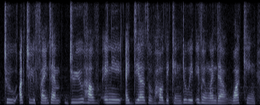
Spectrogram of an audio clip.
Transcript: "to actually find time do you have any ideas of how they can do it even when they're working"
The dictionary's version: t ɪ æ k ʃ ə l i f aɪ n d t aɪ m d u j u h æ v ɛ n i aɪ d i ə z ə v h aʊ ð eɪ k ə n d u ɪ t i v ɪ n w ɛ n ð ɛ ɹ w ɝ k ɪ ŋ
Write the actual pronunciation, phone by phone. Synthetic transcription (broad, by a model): t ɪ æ k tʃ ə l i f aɪ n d t aɪ m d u j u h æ v ɛ n i aɪ d i ə z ə v h aʊ ð eɪ k ə n d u ɪ t i v ɪ n w ɛ n ð ɛ ɹ w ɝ k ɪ ŋ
